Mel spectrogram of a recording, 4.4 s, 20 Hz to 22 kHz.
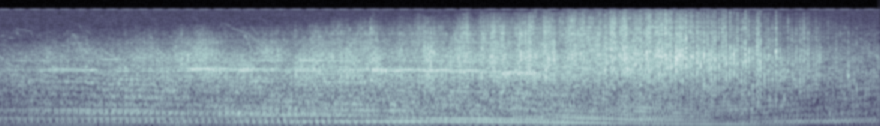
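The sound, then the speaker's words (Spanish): An American propeller fighter plane roars in loud over the small town of Villalba, Sicily, on the morning of 14 July 1943, its engine drone swelling steadily as it approaches and descends almost to the rooftops, before the pitch sweeps downward as it passes low overhead. No voices. “es un caza de origen americano y a medida que se acerca empieza a descender, casi que roza los techos.”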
